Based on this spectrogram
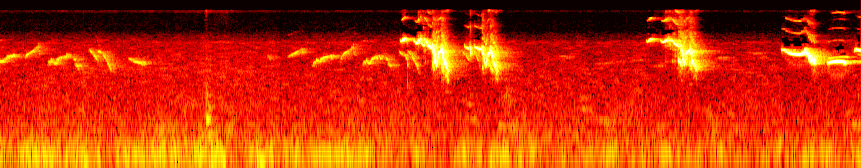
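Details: Oriental magpie-robin song, an emotional full-voiced lure meant to provoke other magpie-robins: soft high warbled notes, then loud bursts of sweeping whistles and harsh rasping phrases after long pauses, with faint low rumble beneath.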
